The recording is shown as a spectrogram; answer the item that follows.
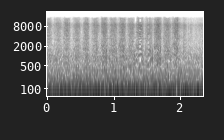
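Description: Hand pruning saw cutting through a living serviceberry branch in quick, even strokes. This is the careful final cut close to the trunk, made after a small relief cut so the bark does not tear.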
